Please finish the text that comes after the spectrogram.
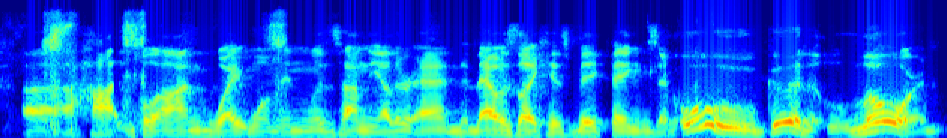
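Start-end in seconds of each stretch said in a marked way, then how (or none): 4.5-6.1 loud, swooping awestruck gasp, "Lord" drawn way out. Retelling how a movie police chief reacts on seeing someone: imitating a surprised police chief. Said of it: "Not surprised with what's going on".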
